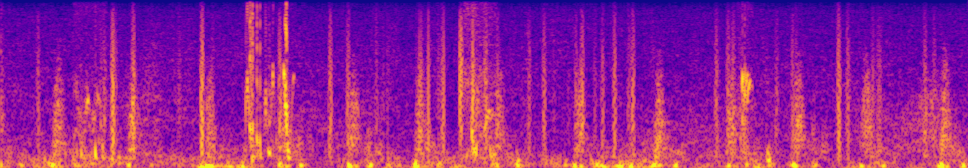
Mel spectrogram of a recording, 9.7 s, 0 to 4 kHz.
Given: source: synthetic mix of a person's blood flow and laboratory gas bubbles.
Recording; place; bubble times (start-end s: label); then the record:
Doppler ultrasound of blood flow; subclavian vein
0.00-0.05 s: bubbles
0.73-1.06 s: bubbles
2.42-2.97 s: bubbles
4.62-4.98 s: bubbles
7.37-7.53 s: bubbles
From the record:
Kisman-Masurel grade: 123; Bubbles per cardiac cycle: 1 to 2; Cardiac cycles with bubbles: 10 to 50%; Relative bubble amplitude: loud (0.450 to 0.775); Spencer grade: 2 (many but less than half of the cardiac periods contain bubble signals, singularly or in groups); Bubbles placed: anywhere in the cardiac cycle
